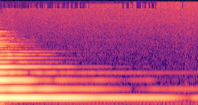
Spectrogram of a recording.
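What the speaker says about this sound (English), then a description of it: "So I'm going to play a note on my guitar here. I'm going to play E on the second string." A single E note on the second string of a guitar rings out clear and close, with a little vibrato, then slowly fades over about four seconds. It is heard alone, with no talk.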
